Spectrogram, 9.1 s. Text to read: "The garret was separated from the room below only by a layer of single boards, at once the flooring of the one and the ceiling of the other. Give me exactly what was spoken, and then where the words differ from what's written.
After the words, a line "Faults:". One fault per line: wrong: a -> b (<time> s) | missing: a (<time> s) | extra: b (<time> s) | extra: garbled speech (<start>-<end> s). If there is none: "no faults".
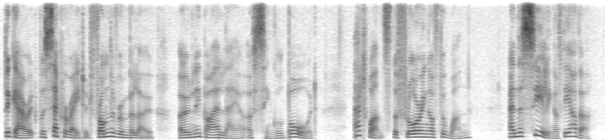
"The garret was separated from the room below only by a layer of single board, at once the flooring of the one and the ceiling of the other.
Faults:
wrong: boards -> board (4.2 s)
